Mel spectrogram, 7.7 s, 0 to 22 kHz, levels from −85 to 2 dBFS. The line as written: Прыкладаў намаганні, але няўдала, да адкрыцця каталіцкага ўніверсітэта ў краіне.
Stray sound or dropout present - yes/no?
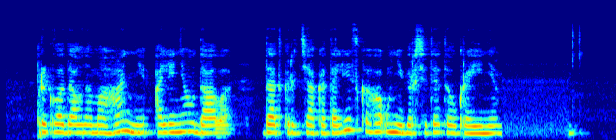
no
